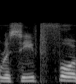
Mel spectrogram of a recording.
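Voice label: "received four", Scottish English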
